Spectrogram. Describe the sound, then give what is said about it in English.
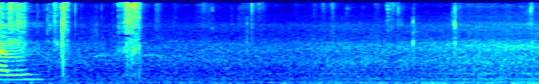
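Ice cream wrapper being unwrapped at the beach, brief crinkling plastic rustles in a few short bursts, with a person talking at the start and a steady low background rumble throughout. “Hold on, I'm trying to unwrap my ice cream here.”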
